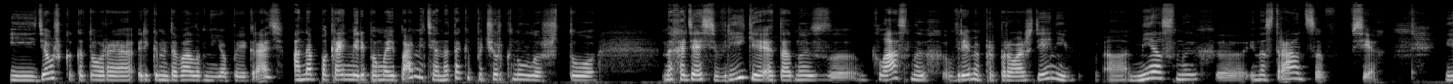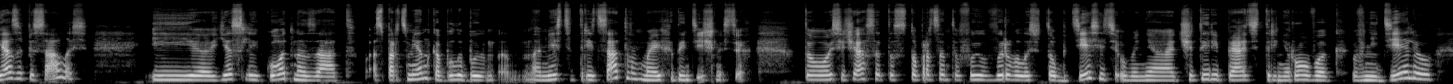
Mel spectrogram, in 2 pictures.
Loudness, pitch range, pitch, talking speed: -19 LUFS, 200-230 Hz, 210 Hz, 120 wpm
